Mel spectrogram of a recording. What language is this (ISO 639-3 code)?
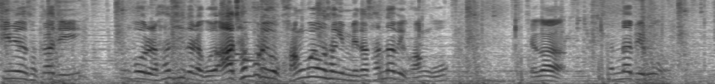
kor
